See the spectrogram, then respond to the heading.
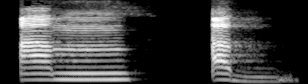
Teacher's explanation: Yang pertama merapatkan keduanya yaitu huruf mim dan huruf Ba.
